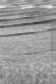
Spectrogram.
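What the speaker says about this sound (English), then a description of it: "if they keep messing with it, you can see it sets off an alarm" Anti-theft alarm on an Urban Drift Gobi S electric scooter, a loud shrill electronic tone rising slightly in pitch, heard close and alone in a short burst.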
